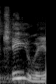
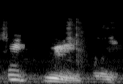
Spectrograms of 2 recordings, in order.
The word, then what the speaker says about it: Kuechly: think I Steve thought it was Keeley. I've been pronouncing his name Luke Keeley. It's Keith. Luke Kuechly.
